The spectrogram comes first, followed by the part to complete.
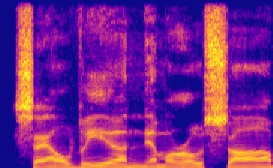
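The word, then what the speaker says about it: Salvia nemorosa: Specifically the salvia neurosa pronounced salvia neurosa varieties like mayite keradana and blue hill.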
